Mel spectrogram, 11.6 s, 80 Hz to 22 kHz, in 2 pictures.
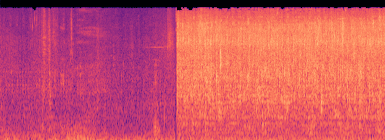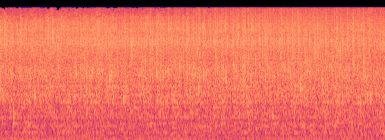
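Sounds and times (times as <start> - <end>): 
low rumbling: 0.0 - 11.5
water gushing into a tank: 2.6 - 11.5.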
